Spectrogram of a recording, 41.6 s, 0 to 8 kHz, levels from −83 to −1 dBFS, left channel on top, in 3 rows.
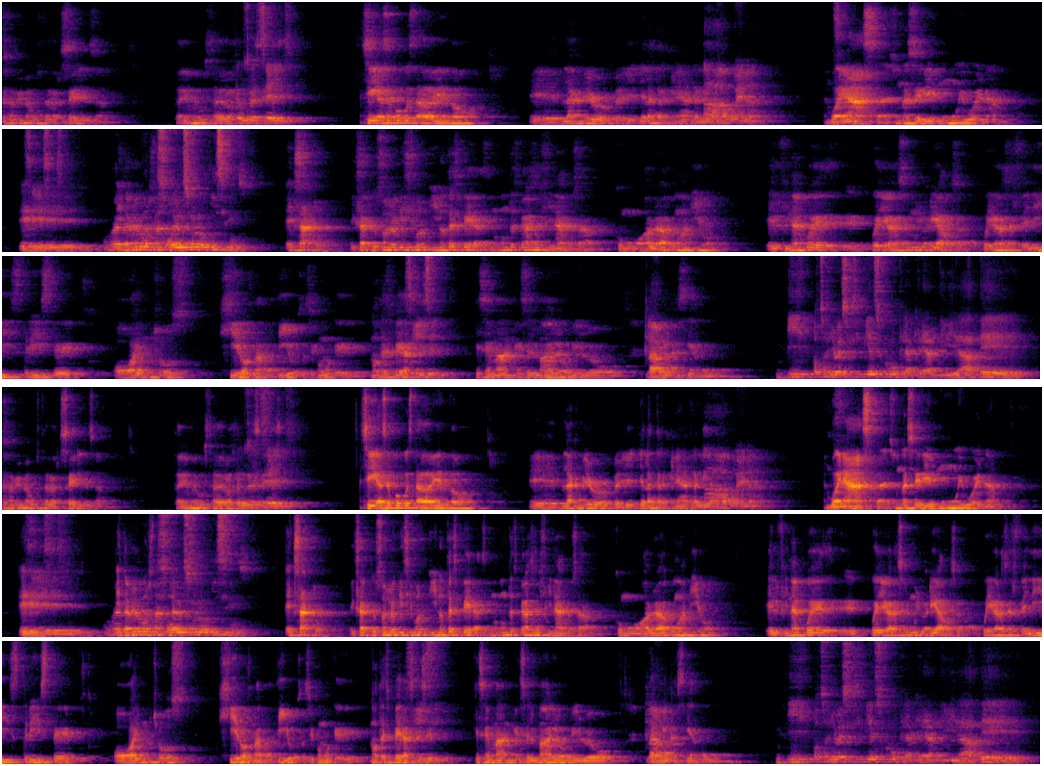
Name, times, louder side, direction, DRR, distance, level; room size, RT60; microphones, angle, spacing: voice 1, 0.0-1.4 2.3-3.6 4.8-6.2 7.0-9.6 11.0-13.3 14.1-15.1 15.4-16.2 17.6-18.2 18.5-21.8 22.1-23.4 24.1-28.7 29.2-30.2 30.6-33.5 34.1-35.9 36.4-37.5 38.1-38.4, right 3 dB, 40° right, 2 dB, 0.3 m, -27 dB
voice 2, 3.1-3.9 9.4-10.2 11.2-11.3 14.2-14.9 15.2-17.1 19.4-19.5 33.1-33.6 36.3-36.7 38.2-41.4, left 2 dB, 45° left, -1 dB, 0.5 m, -30 dB
2.9 x 2.7 x 2.2 m, 1.1 s
head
